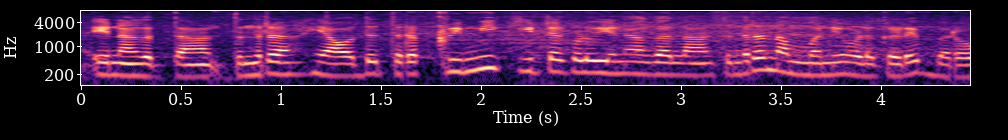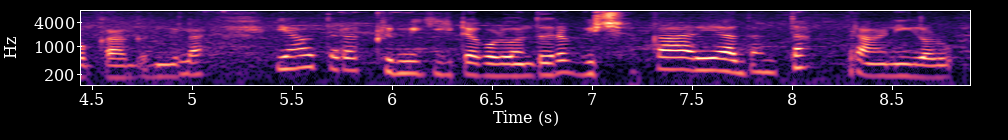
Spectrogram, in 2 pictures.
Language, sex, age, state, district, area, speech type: Kannada, female, 18-30, Karnataka, Gadag, rural, spontaneous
